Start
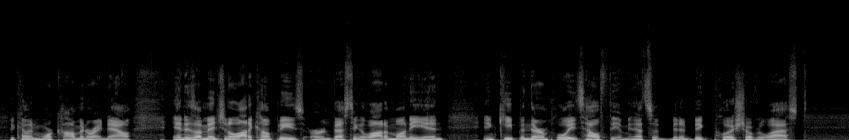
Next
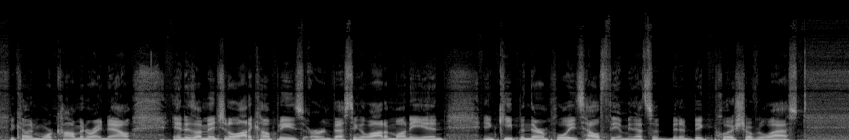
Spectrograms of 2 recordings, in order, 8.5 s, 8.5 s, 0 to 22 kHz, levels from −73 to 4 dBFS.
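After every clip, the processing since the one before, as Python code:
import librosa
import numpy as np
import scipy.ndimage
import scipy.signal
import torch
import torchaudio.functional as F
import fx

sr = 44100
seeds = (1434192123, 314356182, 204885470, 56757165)

y = fx.high_shelf(x, sr, hz=7200.0, db=5.5)
y = fx.notch(y, sr, hz=7700.0, q=11.0)
y = fx.env_flatten(y, sr, amount_pct=50)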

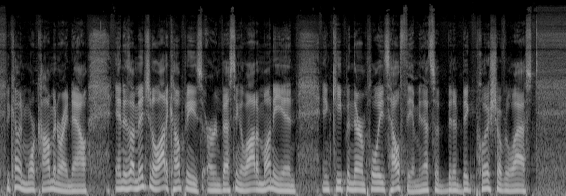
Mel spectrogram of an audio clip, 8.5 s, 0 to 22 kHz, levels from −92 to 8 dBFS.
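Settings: y = x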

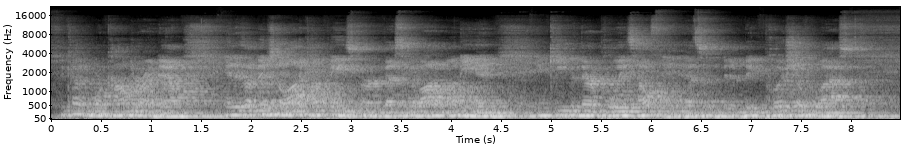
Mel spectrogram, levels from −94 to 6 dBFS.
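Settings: y = fx.room_shoebox(x, sr, seeds[0], volume_m3=3200.0, walls='mixed', distance_m=6.0)
y = y * 10.0 ** (-3.0 / 20.0)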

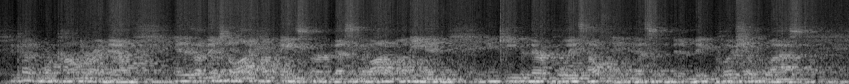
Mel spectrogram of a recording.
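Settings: y = fx.low_shelf(x, sr, hz=420.0, db=-4.5)
y = fx.dereverb_blind(y, sr, rt60_s=0.52)
y = fx.clock_jitter(y, sr, seeds[1], jitter_ms=0.024)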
